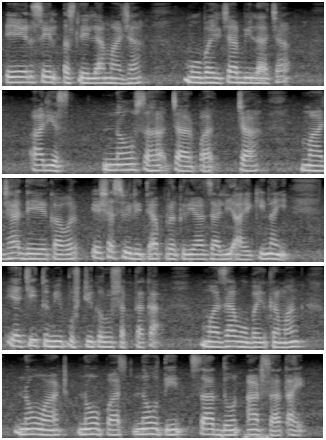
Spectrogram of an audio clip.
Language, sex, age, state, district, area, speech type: Marathi, female, 60+, Maharashtra, Osmanabad, rural, read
